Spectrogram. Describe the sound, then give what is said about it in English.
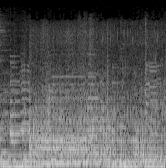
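A motorcycle ridden by a mod drones steadily and loudly, a deep rumbling hum with a buzzing edge that holds even throughout, with no voices. “A mod guy on a motorcycle.”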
